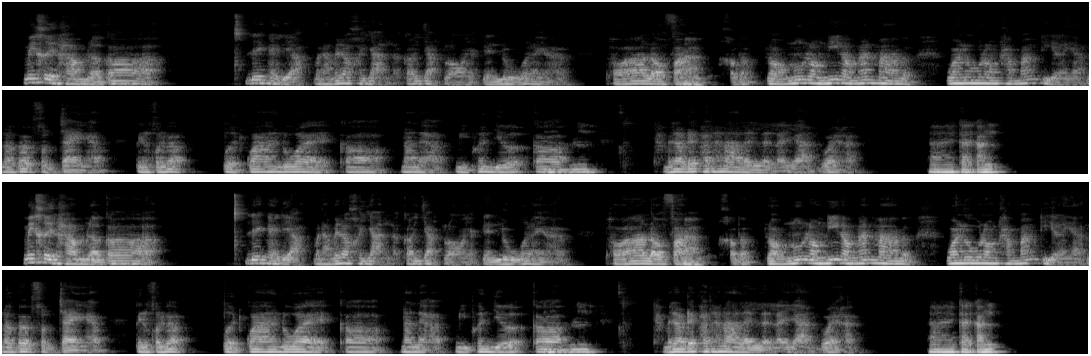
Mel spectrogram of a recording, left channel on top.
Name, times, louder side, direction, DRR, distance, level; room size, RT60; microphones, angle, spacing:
voice 1, 0.2-1.6 2.4-5.6 6.0-11.9 12.2-12.7 13.1-16.5 17.4-19.4, right 2 dB, 75° right, 3 dB, 1.0 m, -22 dB
voice 2, 16.3-16.8 20.1-20.8, right 2 dB, 20° right, 4 dB, 0.4 m, -18 dB
3.8 x 3.4 x 3.0 m, 0.26 s
head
